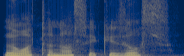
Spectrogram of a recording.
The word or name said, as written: Lowatannassi kesos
